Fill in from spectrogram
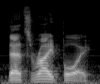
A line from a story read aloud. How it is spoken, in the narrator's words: the master replied, his voice deep and mellow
